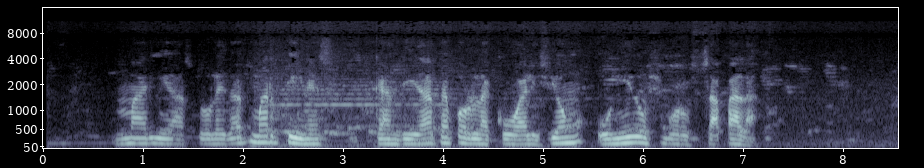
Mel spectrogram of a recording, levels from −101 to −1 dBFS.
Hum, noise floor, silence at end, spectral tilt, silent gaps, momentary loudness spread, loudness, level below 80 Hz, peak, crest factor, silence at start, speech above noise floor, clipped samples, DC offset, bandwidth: none; -62 dBFS; 1.3 s; -9 dB/octave; none; 11 LU; -30 LUFS; -60 dBFS; -12 dBFS; 18 dB; 0.7 s; 33 dB; under 0.1%; under 0.1%; 11 kHz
